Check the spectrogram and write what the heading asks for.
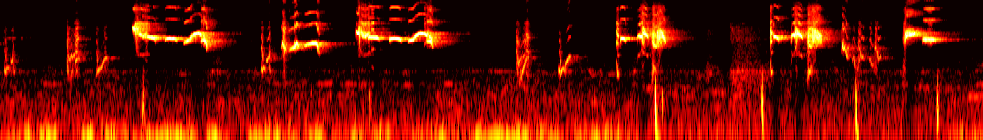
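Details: Kept white-rumped shama singing repeated looping whistled phrases with wavering slurs, interspersed with harsh scratchy notes and a few sharp clicks, each phrase under a second long; faint low hum.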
